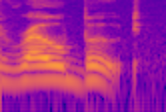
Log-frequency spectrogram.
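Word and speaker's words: Roboute: Everyone I know says Gilliman. Mm-hmm. They make the U is silent, no, the I is silent. It's Gulliman, and it's Roboot.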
